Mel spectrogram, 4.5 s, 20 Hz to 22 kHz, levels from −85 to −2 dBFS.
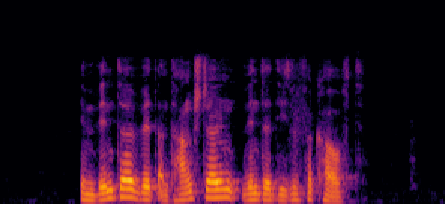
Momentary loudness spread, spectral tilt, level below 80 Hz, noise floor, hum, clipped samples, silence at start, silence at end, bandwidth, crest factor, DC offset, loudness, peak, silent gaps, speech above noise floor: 11 LU; -7 dB/octave; -64 dBFS; -78 dBFS; none; under 0.1%; 0.8 s; 1 s; 7.4 kHz; 18 dB; under 0.1%; -25 LUFS; -8 dBFS; none; 54 dB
